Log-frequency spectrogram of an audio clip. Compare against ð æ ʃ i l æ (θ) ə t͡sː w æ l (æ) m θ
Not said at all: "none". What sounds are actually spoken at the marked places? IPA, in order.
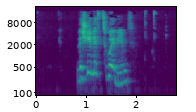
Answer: θ, i

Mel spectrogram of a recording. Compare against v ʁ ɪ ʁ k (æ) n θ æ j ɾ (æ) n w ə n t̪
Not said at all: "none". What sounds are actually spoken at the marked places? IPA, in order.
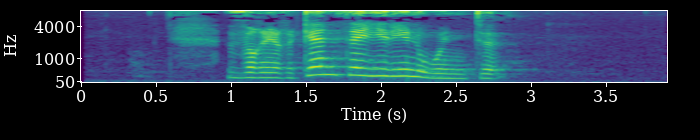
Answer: æ, i

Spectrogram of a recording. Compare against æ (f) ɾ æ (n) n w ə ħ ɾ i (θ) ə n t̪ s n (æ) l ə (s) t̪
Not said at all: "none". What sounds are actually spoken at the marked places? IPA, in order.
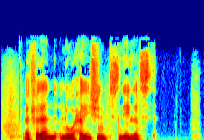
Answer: f, n, ʃ, i, s

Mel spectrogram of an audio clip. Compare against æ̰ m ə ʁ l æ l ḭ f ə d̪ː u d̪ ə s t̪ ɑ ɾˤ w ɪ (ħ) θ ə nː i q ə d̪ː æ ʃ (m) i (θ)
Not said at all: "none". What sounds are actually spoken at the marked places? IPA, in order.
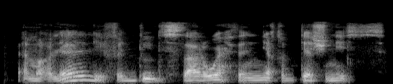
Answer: ħ, n, s

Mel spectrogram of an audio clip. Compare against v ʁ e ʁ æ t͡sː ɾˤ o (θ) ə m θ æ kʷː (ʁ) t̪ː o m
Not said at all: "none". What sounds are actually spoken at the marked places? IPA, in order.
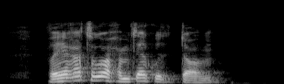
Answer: ħ, ð

